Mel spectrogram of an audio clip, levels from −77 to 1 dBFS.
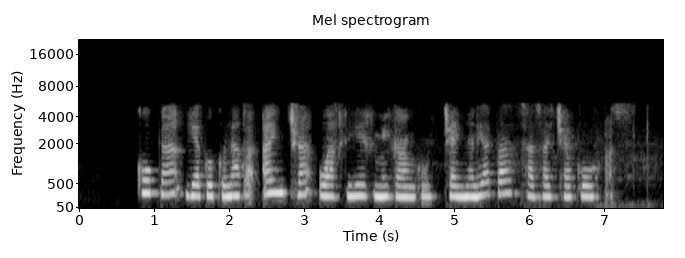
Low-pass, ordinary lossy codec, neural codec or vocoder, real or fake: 5.4 kHz; AAC, 24 kbps; codec, 16 kHz, 1 kbps, X-Codec, HuBERT features, trained on general audio; fake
